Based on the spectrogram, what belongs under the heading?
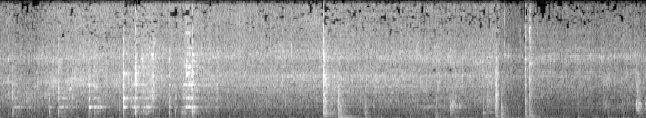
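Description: Paneer and green capsicum cubes frying in masala in a pan, with a steady sizzle. A spatula knocks and scrapes against the pan a dozen or so times, busiest in the first few seconds, as the pieces are stirred in.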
